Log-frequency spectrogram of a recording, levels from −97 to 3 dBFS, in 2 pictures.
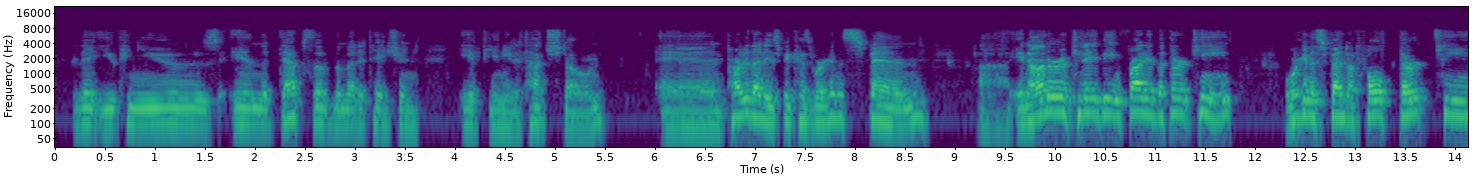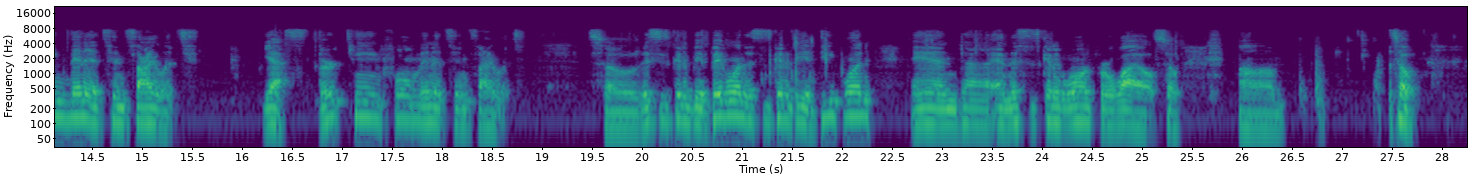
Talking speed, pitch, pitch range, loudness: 175 wpm, 110 Hz, 100-135 Hz, -33 LUFS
